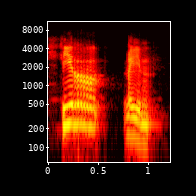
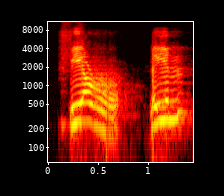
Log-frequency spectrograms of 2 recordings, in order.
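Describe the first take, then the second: First: The r is pronounced light and thin. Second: The r is pronounced heavy and thick. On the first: "boleh juga dibaca" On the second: "boleh dibaca tafkhim"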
